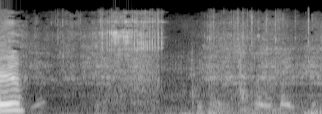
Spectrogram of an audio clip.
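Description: Spinning fishing reel being cranked faintly as a hooked fish is wound in.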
